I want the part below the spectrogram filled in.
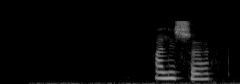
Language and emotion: Russian, neutral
